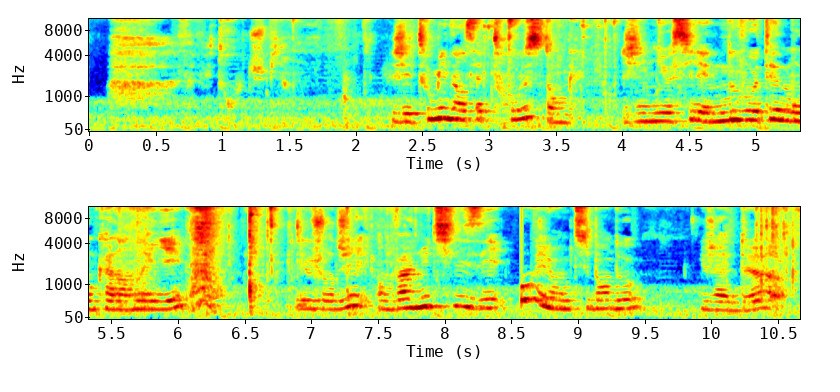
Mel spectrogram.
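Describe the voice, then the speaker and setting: Against noticeable background noise, a woman speaks at a fairly slow pace in a fairly high pitch and a relaxed tone, her intonation fairly even, with long, frequent pauses and big swings in loudness. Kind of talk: casual talk to camera, vlog with skincare routine. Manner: relaxed, chatty, soft.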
